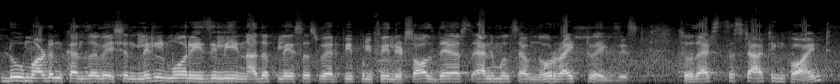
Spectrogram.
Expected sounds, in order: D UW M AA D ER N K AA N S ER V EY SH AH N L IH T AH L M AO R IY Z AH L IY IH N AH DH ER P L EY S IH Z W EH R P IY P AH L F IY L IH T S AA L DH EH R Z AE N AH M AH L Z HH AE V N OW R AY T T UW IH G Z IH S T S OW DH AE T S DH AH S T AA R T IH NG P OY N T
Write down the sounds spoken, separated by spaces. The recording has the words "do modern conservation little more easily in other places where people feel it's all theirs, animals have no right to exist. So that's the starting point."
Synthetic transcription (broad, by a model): D UW M AA D ER N K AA N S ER V EY SH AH N L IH T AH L M AO R IY Z AH L IY IH N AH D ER P L EY S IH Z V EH R P IY P AH L F IY L IH T S AA L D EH R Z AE N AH M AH L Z HH AE V N OW R AY T T UW IH G Z IH S T S OW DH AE T S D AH S T AA R T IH NG P OY N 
